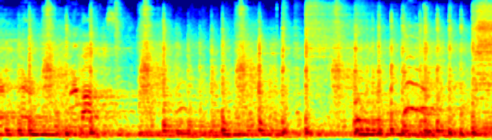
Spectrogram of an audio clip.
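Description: Live rock drum kit playing a beat, kick and snare, over the band's backing in a concert hall, turned up in the mix.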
